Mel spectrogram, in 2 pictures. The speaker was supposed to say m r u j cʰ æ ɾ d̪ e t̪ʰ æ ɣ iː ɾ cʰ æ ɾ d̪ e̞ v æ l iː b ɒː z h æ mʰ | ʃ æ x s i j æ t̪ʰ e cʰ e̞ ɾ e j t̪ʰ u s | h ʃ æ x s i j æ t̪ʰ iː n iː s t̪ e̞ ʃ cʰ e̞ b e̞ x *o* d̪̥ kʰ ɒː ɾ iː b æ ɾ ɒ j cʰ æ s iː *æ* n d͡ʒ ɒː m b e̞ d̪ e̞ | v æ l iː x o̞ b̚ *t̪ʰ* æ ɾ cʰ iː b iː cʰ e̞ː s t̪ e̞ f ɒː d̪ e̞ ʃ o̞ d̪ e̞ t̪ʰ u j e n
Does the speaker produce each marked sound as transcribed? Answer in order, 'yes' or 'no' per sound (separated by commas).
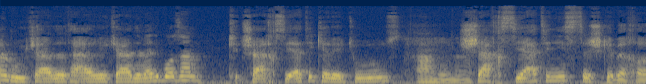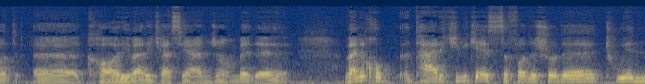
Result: no, yes, yes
